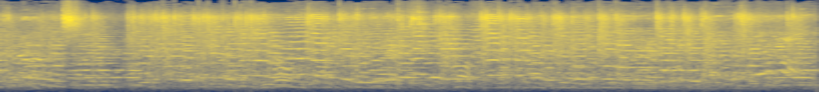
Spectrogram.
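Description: Several fiddles playing a rapper sword dance tune together, with sharp taps scattered through.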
